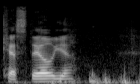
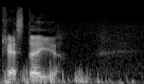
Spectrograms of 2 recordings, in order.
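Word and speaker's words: Castalia: cast a-your north carolina if you're not from around here you might would pronounce it castelia but and it spells CAS T a li a but we pronounce it Castilla and to spell it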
